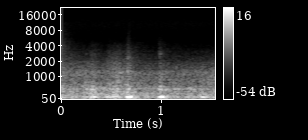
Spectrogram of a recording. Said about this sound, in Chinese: 哦， 打下雨了，下雨了，下雨了， 哇，这个没有，我现在就在下雨，但是这个雷打的有够大。 哇，真的大呢。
